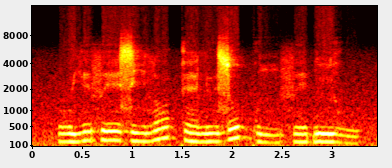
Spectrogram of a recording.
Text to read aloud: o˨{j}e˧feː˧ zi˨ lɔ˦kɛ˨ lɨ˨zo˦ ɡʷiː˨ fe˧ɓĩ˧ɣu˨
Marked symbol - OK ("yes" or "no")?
yes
